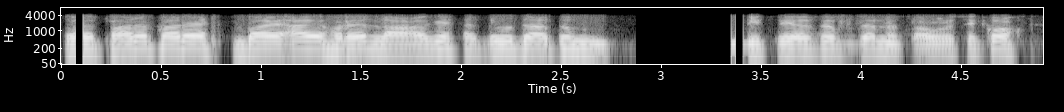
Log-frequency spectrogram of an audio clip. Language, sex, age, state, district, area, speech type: Manipuri, male, 18-30, Manipur, Kangpokpi, urban, conversation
